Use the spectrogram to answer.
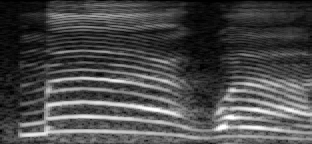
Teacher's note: semivogal mais vogal, o som cresce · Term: ditongo crescente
